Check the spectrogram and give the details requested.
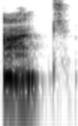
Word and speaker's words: aunt: dispenser and helium pants now i say the word aunt like your aunt and uncle i say aunt but if i were to pronounce it like aunt that would rhyme with pants so ants and pants should rhyme but i said it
